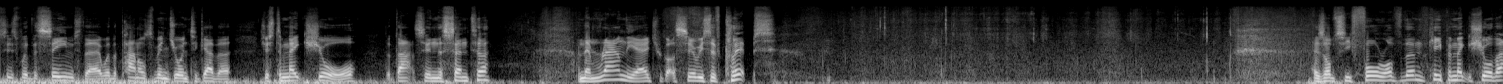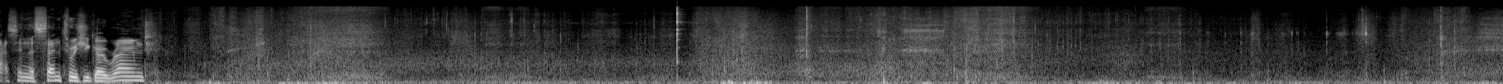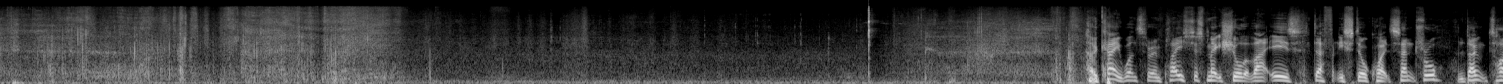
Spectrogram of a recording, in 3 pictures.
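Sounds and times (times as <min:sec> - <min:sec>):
fabric canopy rustling: 0:04.2 - 0:45.0
footsteps on grass: 0:07.8 - 0:15.4, 0:16.0 - 0:41.2.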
